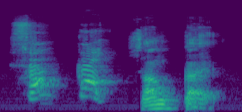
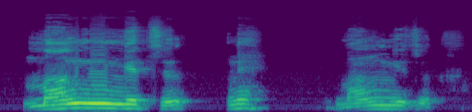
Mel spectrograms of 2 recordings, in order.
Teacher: N before a K and a G represents a sound similar to the NG in sing.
